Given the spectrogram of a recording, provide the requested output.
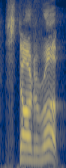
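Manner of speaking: usual speaking voice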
